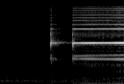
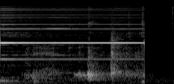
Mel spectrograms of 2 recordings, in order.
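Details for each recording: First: Ezion digital water level indicator meter after replacing shorted A733 transistor with A1015: short chirp, brief gap, then clean steady high-pitched beep only on proper sensor signal; normal full-tank buzzer. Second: Ezion digital water level indicator meter with sensor cable disconnected: continuous high-pitched beep around 2.7 kHz and full-tank display despite no sensors; false full-tank alarm from shorted buzzer switching transistor.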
